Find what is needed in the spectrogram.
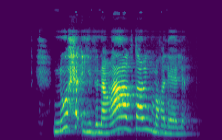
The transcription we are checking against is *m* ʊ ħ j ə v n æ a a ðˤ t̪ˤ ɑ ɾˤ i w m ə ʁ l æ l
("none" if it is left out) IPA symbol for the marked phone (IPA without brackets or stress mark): n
